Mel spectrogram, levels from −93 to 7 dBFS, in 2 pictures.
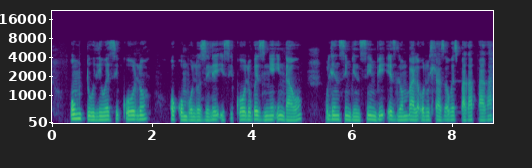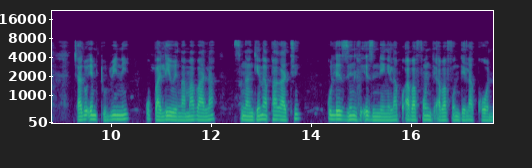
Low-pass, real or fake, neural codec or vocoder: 7.2 kHz; real; none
